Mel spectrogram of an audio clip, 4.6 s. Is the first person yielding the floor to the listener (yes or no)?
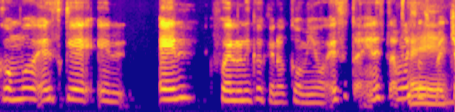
yes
